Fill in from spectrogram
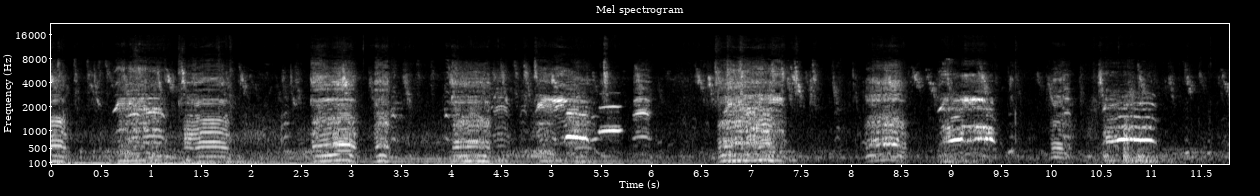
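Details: A pair of African geese kept in a backyard with other waterbirds gives loud, nasal, harmonic honks in repeated bursts, some drawn out and some clipped, with brief pauses between outbursts.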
